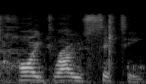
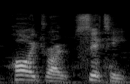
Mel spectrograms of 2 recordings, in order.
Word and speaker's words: Hydro City: still in doubt there Hydro City words separated it's pronounced Hydro City not hydrocity like velocity right let's do this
